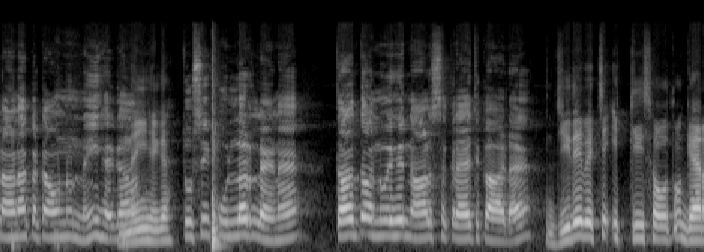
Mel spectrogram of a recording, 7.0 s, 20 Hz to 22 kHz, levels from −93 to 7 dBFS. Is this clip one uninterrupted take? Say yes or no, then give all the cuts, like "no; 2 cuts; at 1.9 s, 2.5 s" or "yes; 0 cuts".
yes; 0 cuts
